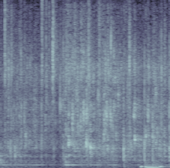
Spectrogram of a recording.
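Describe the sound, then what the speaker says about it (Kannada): Garlic tossed into hot cooking oil sizzles with a steady bright crackle and hiss, close and fairly loud, with a brief clink of utensil near the end. "ಎಣ್ಣೆ ಕಾದೈತೆ ಅನಿಸುತ್ತ ಬೆಳ್ಳುಳ್ಳಿ ಹಾಕ್ನ"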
